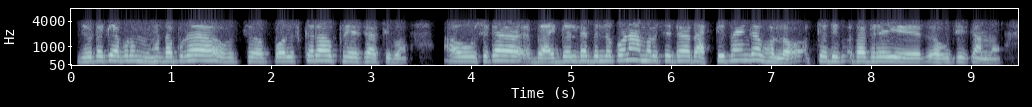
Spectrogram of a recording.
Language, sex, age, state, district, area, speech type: Odia, female, 60+, Odisha, Jajpur, rural, conversation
